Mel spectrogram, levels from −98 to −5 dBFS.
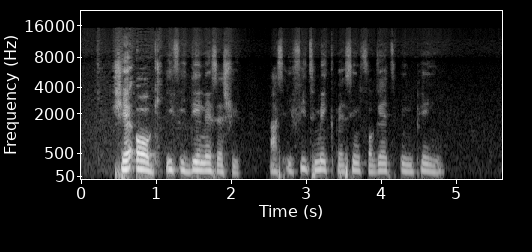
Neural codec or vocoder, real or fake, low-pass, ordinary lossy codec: none; real; 14.4 kHz; Opus, 32 kbps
